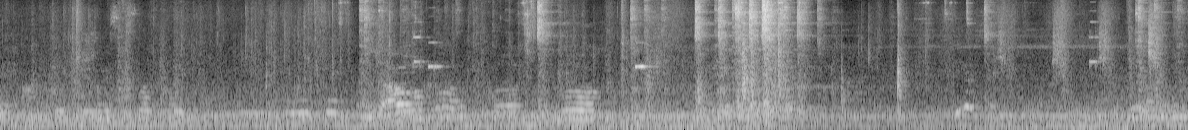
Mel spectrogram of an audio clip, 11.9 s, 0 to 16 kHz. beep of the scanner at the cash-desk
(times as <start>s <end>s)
4.1s 4.6s, 6.3s 6.7s, 9.9s 11.8s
